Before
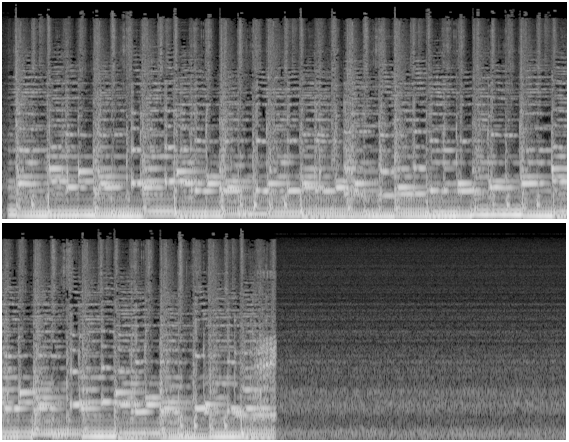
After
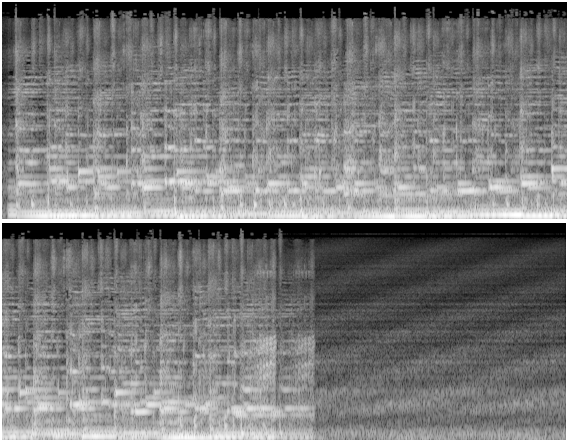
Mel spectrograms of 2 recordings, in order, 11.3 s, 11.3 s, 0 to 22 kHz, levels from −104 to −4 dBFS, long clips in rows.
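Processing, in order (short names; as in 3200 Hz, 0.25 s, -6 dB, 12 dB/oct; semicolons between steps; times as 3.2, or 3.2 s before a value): moving spectral ripple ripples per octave 1, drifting +0.88 Hz, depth 10 dB; low shelf 63 Hz +10 dB; on a send: echo 0.386 s -8 dB; on the sum: gain +3 dB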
